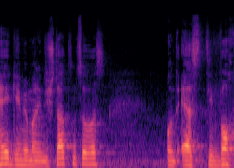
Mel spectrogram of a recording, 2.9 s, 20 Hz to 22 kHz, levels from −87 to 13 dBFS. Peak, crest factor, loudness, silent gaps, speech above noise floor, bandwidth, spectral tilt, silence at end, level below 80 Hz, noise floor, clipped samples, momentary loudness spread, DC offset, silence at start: -2 dBFS; 18 dB; -20 LUFS; none; 28 dB; 12.5 kHz; -8 dB/octave; 0 s; -54 dBFS; -47 dBFS; under 0.1%; 7 LU; under 0.1%; 0 s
